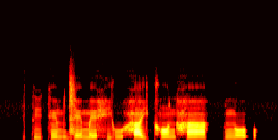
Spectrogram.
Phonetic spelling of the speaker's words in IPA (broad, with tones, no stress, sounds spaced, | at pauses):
t̪ i˧ k ẽ˨˩ m d͡z e˧ m e˥˧ h j u˧ h a˧ j kʰ ɔ̃˧ n h ã˥˧ | n̪ o˦ ʔ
